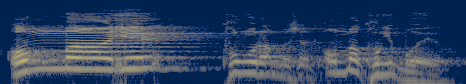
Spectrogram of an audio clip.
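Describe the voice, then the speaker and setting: A male pastor with a very high-pitched, creaky, sharp voice preaches at normal speed but very animatedly during a Wednesday evening service. He quizzes his congregation over and over and humorously recalls his mother, his words echoing with long reverb in the church hall.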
